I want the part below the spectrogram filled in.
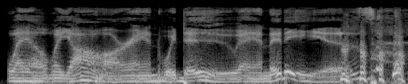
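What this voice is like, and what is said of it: Imitates another person's voice. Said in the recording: “my Jerry Jones imitation”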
